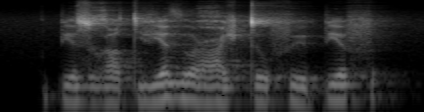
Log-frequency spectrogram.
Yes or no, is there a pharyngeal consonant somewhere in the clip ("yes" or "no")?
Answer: yes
